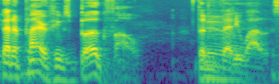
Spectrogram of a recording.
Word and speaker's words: Bergvall: player if he was Bergvall. Very well. It sounds a bit more robust. I think Bergvall wouldn't have gotten injured. The hard G in the middle just sounds a bit more.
